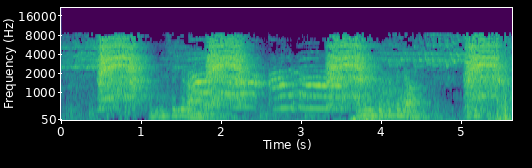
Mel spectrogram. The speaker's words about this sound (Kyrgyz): Маймылдар, Түштүк Америка тотукуштары, ташбакалар узун далистин эки жагындагы бөлмөлөрдө жашайт.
